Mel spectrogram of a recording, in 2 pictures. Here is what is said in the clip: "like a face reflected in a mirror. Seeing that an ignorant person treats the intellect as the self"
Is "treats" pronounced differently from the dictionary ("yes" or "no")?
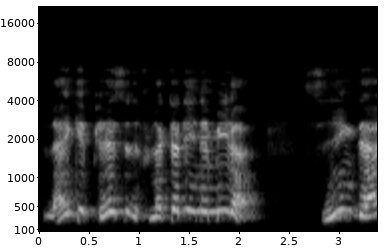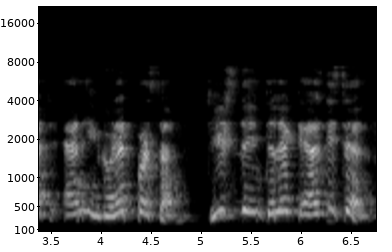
yes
